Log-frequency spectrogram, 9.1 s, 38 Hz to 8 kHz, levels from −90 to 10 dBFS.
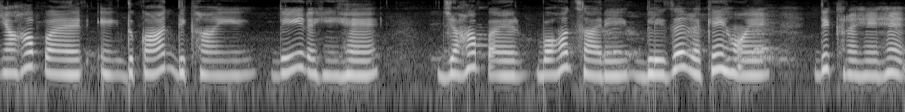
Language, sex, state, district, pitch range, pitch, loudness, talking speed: Hindi, male, Himachal Pradesh, Shimla, 220-250 Hz, 235 Hz, -15 LUFS, 120 wpm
